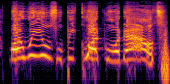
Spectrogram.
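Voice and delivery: high, loud wail; worn-out little engine. Acted. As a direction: cry out the complaint. Exhausted little engine complaining.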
